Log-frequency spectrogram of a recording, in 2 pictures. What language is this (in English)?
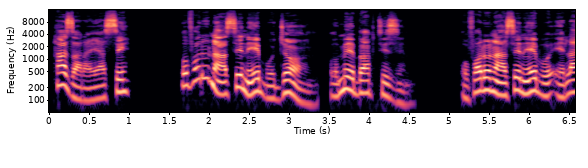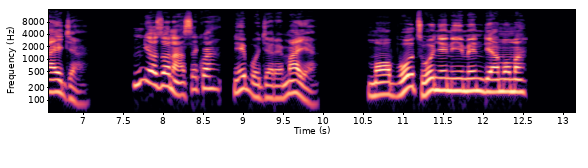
Igbo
